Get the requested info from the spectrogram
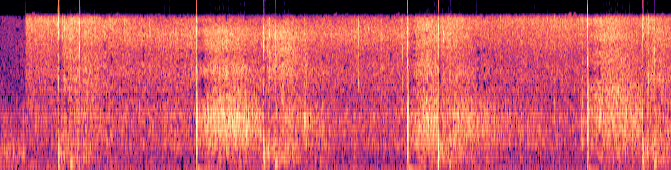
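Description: Fireworks going off: a string of sharp pops and reports about every second or two over a continuous hiss that swells and fades.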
